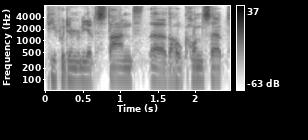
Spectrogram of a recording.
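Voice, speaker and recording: In a very clean recording with a silent background, a man with a British accent speaks at a moderate pace and a fairly low pitch. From UK. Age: 20s. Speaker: podcast co-host and streamer. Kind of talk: casual podcast chat. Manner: halting, many fillers.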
